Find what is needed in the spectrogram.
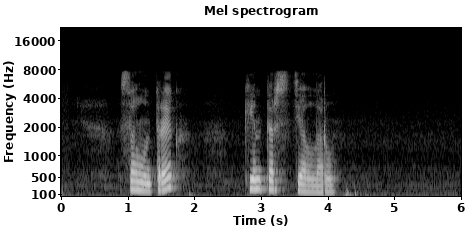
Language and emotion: Russian, neutral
